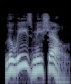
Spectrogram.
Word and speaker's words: Louise Michel: Louise Michel, French pronunciation, L-W-I-Z Mill, listen, the 29th of May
